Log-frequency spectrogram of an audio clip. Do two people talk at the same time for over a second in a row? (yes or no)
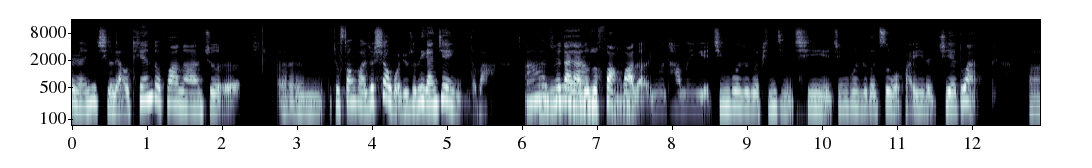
yes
